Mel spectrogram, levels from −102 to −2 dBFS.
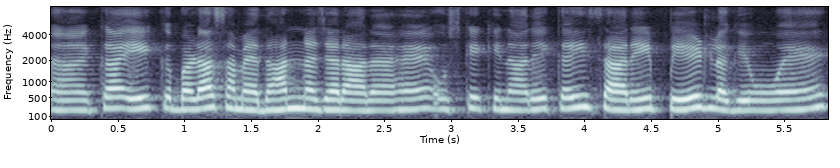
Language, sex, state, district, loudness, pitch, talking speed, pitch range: Hindi, female, Uttar Pradesh, Jalaun, -15 LUFS, 235 Hz, 185 wpm, 220-255 Hz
